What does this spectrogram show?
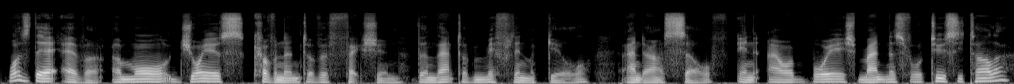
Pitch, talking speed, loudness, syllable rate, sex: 110 Hz, 130 wpm, -19 LUFS, 4.0 syllables/s, male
